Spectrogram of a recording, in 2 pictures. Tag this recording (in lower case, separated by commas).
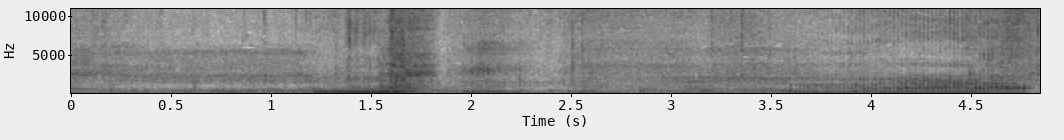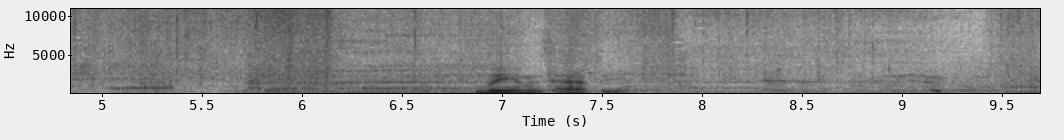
speech, outside, rural or natural, lions growling, animal, roaring cats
